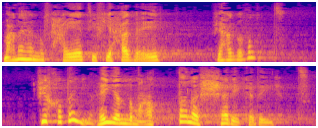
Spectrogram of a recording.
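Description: A man's voice: fairly high pitch, expressive, fast, creaky, darkish tone. A man preaching a sermon in an Egyptian Arabic accent, impassioned and pleading, repeating phrases for emphasis. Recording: echoey hall, dull lo-fi sound.

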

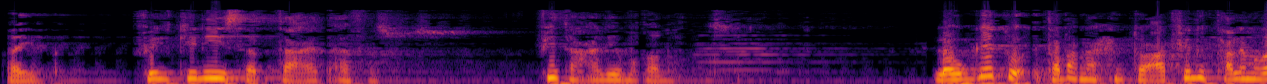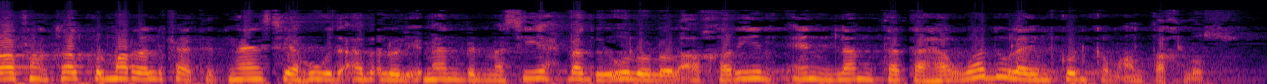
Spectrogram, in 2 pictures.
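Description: A man's voice: high voice, rapid-fire, creaky, a little mellow. A man preaching a sermon in Egyptian Arabic, talking conversationally and acting out imagined speakers in church. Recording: muffled audio with long hall reverb.

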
